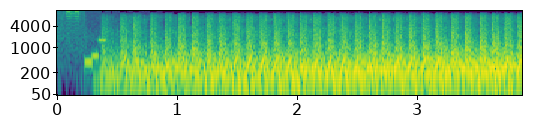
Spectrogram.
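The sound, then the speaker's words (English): Rapid automatic gunfire as rebel fighters come under fire from pro-Qaddafi troops while pushing into the oil port of Brega, Libya: dense, continuous machine-gun bursts that stay loud and unbroken from start to finish. “The sound of rebel fighters coming under fire from pro-Qaddafi troops as they pushed into the oil port of Brega this morning.”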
